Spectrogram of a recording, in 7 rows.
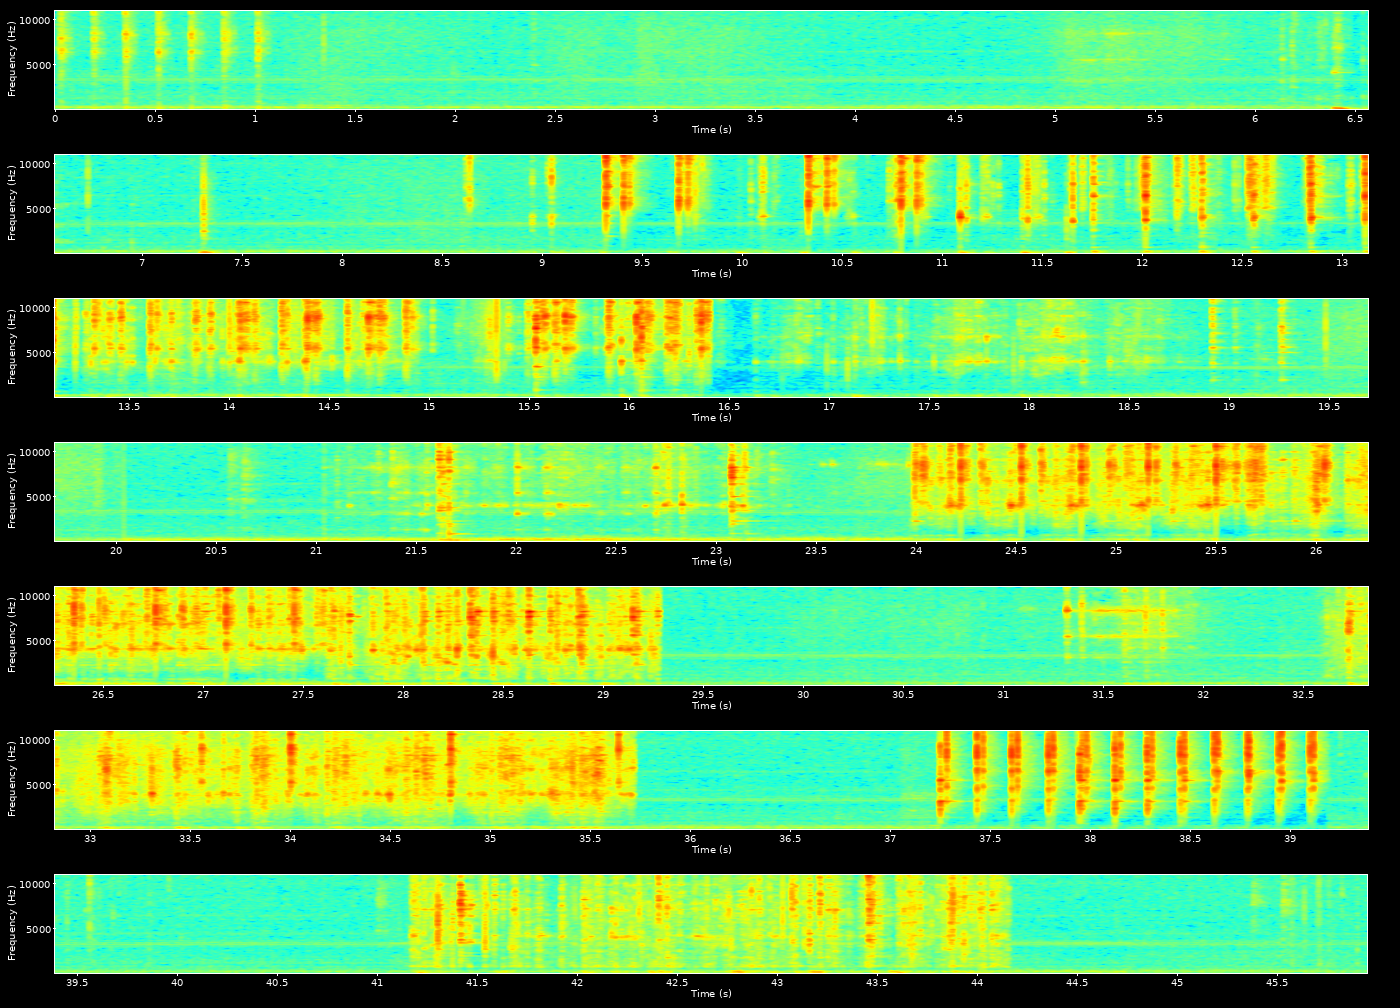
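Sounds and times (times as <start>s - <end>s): whisk scraping glass: 10.0s - 19.4s, 21.2s - 23.2s, 24.0s - 29.3s, 32.6s - 35.8s, 41.2s - 44.2s.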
